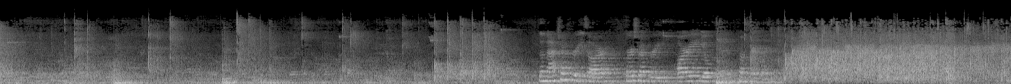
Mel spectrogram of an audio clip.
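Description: Young players call out to each other across a large echoing hall.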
